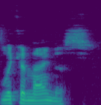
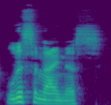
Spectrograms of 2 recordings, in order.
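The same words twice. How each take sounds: First: The C is pronounced hard, like a K. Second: The C is pronounced soft, like an S. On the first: "I am a hard proponent of the hard C" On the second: "if you want to pronounce it with the soft C"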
